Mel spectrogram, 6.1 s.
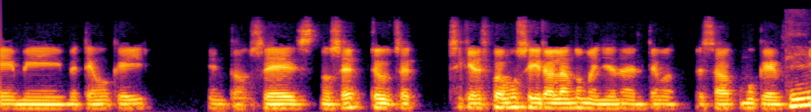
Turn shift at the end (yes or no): yes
